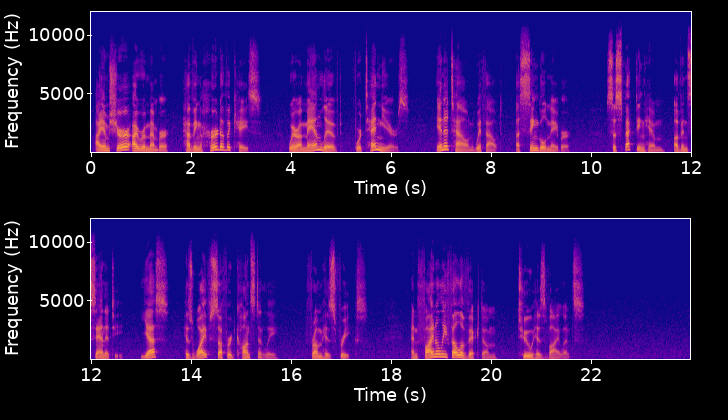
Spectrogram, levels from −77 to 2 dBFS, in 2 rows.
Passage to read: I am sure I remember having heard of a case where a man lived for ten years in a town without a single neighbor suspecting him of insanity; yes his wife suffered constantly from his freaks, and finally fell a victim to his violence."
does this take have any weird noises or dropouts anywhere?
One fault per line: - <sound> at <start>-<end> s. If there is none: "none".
none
